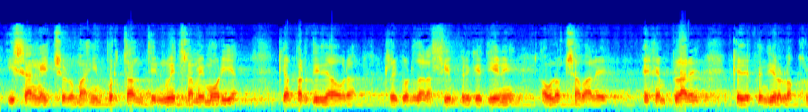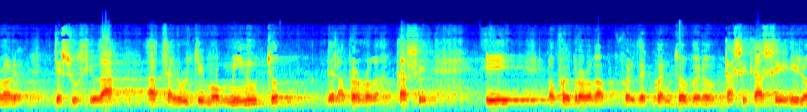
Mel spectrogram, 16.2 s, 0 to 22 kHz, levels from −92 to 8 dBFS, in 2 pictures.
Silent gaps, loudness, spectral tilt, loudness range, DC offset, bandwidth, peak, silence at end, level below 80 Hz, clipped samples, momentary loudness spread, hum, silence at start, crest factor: none; -14 LUFS; -5 dB/octave; 1 LU; under 0.1%; 9.8 kHz; 0 dBFS; 0 s; -56 dBFS; under 0.1%; 6 LU; none; 0 s; 14 dB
